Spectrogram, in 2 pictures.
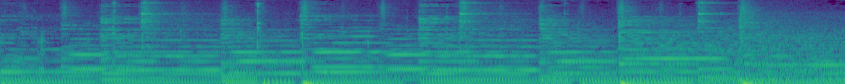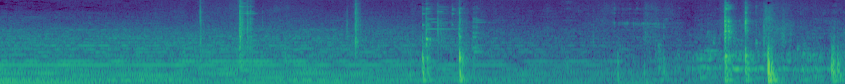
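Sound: dishes and pans clinking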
